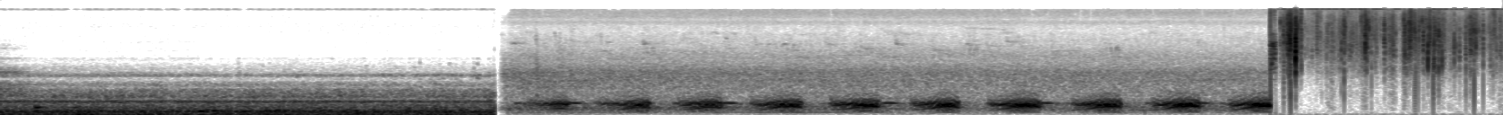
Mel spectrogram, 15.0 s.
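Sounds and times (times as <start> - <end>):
pigeon cooing: 5.0 - 12.7.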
